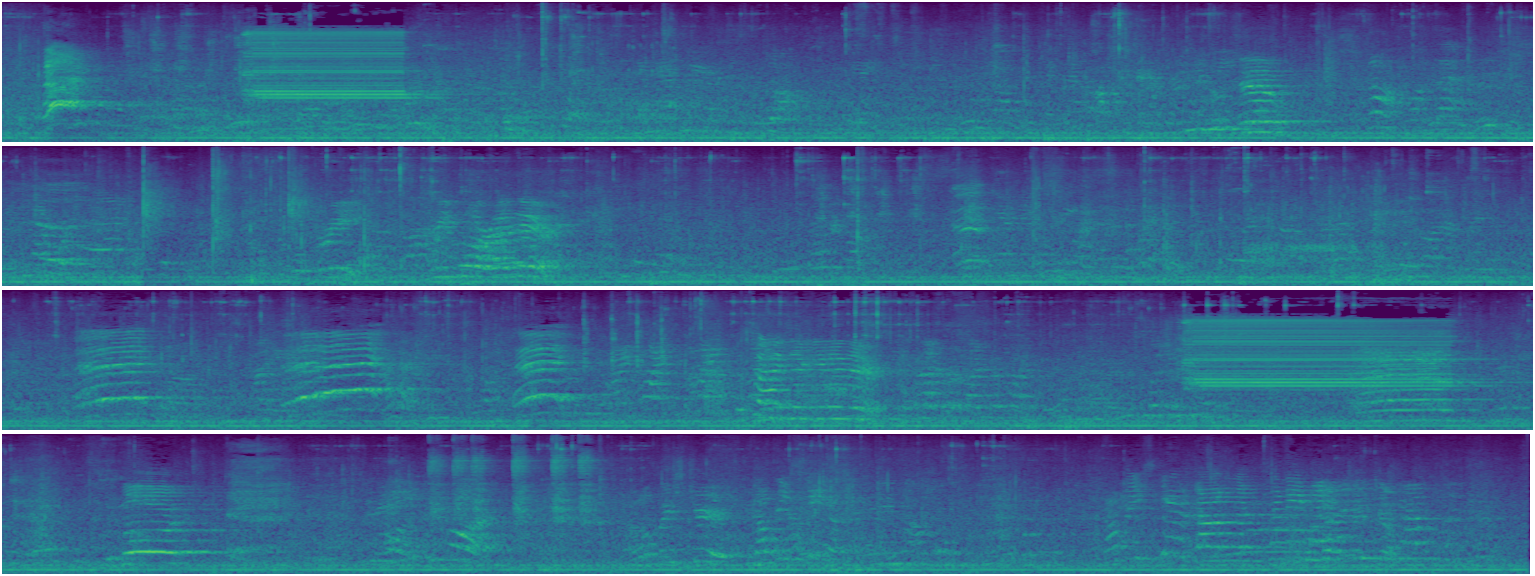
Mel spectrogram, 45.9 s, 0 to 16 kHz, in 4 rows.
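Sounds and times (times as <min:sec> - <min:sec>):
indistinct voices: 0:00.0 - 0:13.0, 0:15.7 - 0:44.2
steady low hum: 0:00.0 - 0:45.9
short call: 0:01.8 - 0:03.4, 0:31.8 - 0:34.2.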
